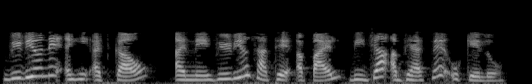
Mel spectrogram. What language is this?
Gujarati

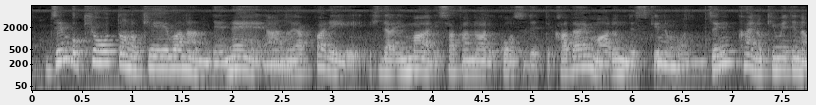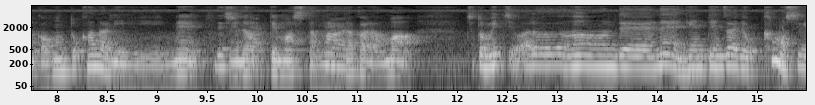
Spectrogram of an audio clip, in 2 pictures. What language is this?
Japanese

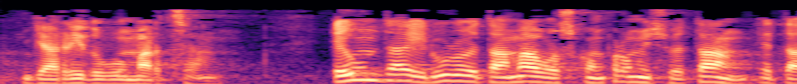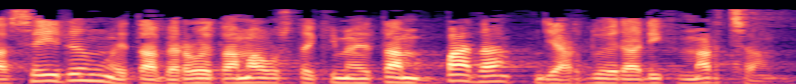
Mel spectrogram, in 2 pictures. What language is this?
Basque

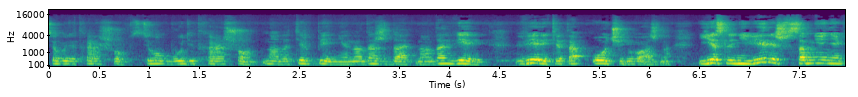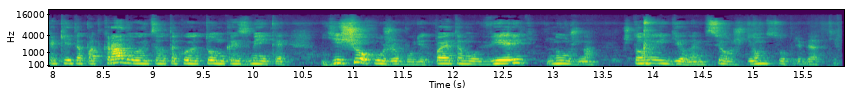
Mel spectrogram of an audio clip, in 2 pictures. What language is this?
Russian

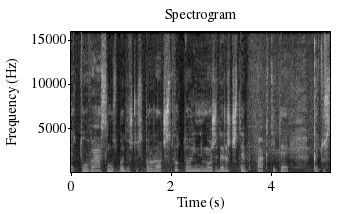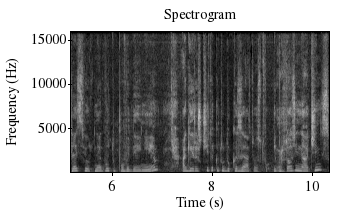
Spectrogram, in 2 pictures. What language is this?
Bulgarian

